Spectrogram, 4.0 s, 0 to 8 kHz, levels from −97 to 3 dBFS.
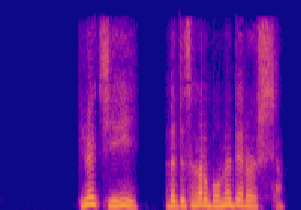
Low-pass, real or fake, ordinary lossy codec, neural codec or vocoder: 7.2 kHz; fake; AAC, 32 kbps; codec, 16 kHz, 0.5 kbps, FunCodec, trained on Chinese and English, 25 frames a second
